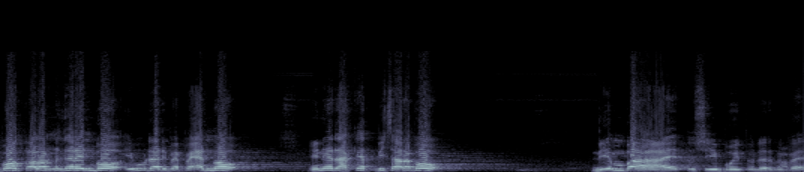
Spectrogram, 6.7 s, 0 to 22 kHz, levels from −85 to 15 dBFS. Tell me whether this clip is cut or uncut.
uncut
